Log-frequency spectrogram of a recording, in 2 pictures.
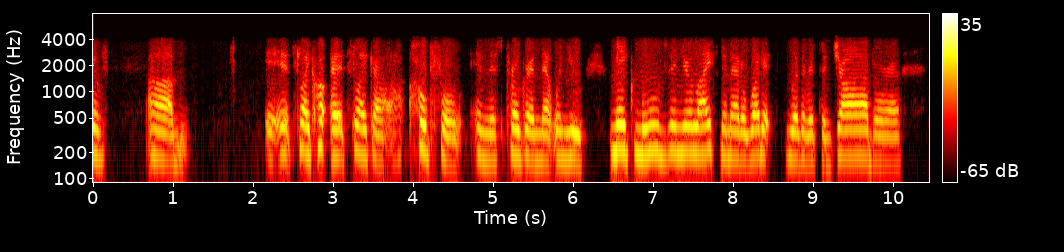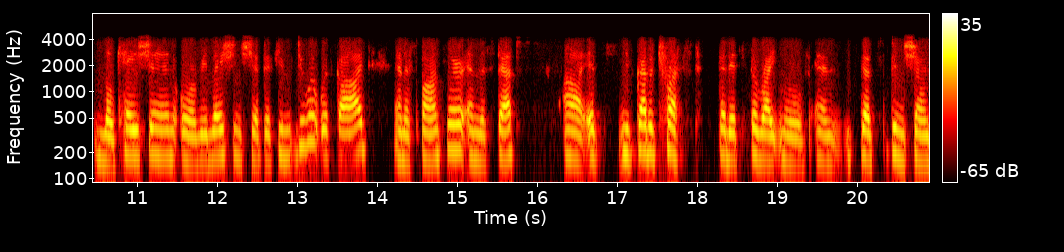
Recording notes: from the 100 Pounders Phone Meeting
